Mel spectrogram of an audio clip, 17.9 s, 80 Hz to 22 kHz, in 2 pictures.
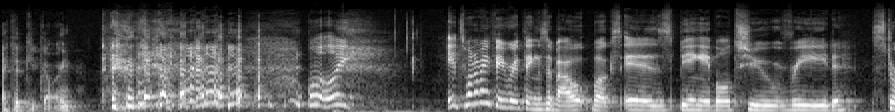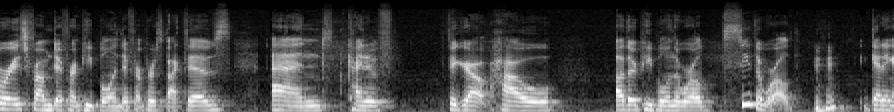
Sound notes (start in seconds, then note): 1.0 hosts laughing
